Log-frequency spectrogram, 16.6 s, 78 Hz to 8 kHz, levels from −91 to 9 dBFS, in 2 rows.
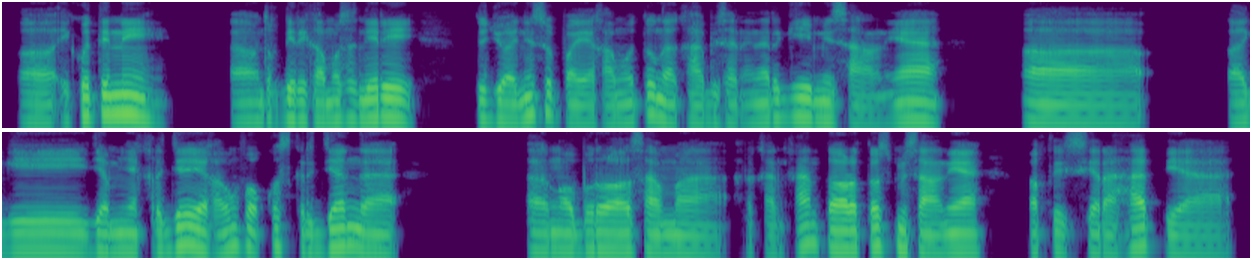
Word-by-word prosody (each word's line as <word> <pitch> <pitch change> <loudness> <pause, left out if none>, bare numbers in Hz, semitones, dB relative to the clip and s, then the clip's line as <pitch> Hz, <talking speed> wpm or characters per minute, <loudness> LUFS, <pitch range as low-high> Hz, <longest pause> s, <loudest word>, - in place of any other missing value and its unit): eee, 95 0 -2
ikutin 125 +5 +3
nih, 130 -3 +6 0.5
eee, 100 0 -4
untuk 100 +1 -6
diri 105 +1 0
kamu 100 0 0
sendiri? 110 -1 +3 0.4
Tujuannya 105 +3 0
supaya 95 -9 -2
kamu 90 +2 -4
tuh 120 +6 0
nggak 95 -5 -1
kehabisan 95 0 -5
energi. 110 +4 -1
Misalnya, 100 +1 0 0.6
eee, 95 -2 -1 0.6
lagi 100 0 -1
jamnya 100 0 0
kerja 105 +5 -1
ya 120 -4 +6
kamu 100 +5 -1
fokus 120 0 -2
kerja, 105 +4 +1
nggak, 100 -6 +1 0.9
eee, 100 -1 0
ngobrol 100 0 +2
sama 90 -3 -1 0.2
rekan 90 -2 -9
kantor. 115 0 +4
Terus 120 0 +2
misalnya 100 -2 +2 0.2
waktu - - -4
istirahat 100 +6 0
ya, 85 -2 -3
100 Hz, 125 wpm, -24 LUFS, 95-110 Hz, 0.9 s, nih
